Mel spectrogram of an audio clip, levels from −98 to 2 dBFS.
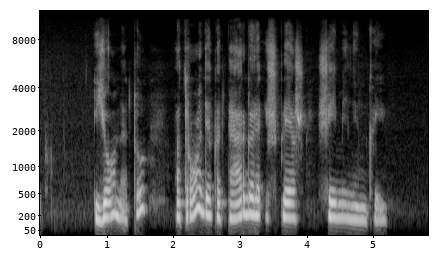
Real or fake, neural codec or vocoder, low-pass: fake; codec, 44.1 kHz, 7.8 kbps, Pupu-Codec; 10.8 kHz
